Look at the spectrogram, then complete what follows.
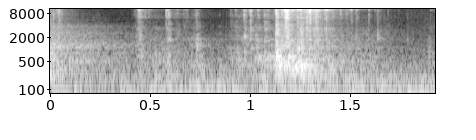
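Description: Keys jingle in a short metallic rattle as the smaller of two keys is taken to unlock an oak door into a church: a few light clinks, then a brighter, louder jangle near the middle before settling again, with no voices over it.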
